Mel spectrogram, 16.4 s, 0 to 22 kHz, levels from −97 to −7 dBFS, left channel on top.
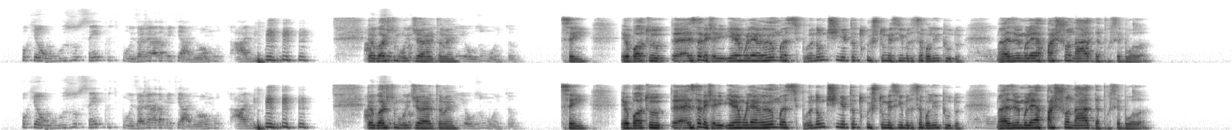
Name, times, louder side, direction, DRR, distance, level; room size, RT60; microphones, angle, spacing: voice 1, 0.3-3.8 4.8-6.9 13.0-13.3, right 2 dB, 30° right, 0.9 m, -47 dB
voice 2, 3.5-4.1 4.4-6.1 7.5-15.3, right 5 dB, 65° right, 0.4 m, -27 dB
3.9 x 2.4 x 3.4 m
head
